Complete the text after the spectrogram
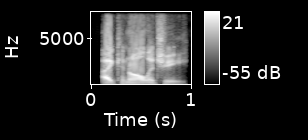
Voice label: "iconology", American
